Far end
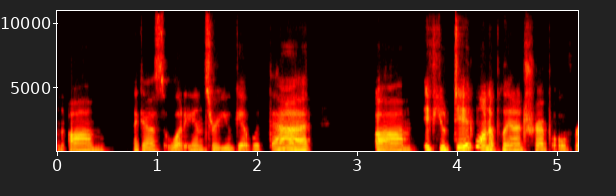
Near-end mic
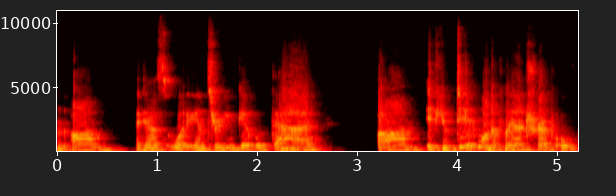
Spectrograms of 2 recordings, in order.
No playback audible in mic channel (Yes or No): No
